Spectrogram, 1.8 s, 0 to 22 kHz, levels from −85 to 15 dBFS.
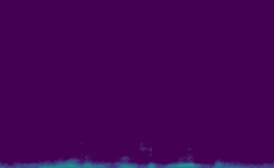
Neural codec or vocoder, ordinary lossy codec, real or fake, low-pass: codec, 16 kHz, 0.5 kbps, X-Codec, HuBERT features, trained on balanced general audio; AAC, 32 kbps; fake; 3.6 kHz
